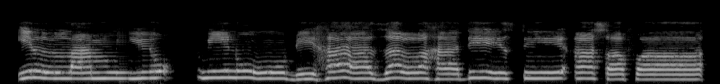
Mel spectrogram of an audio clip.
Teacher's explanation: Huruf sa-nya ya, harus keluar ujung lidahnya sedikit. Kalau tidak keluar dia seperti huruf sin.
